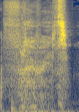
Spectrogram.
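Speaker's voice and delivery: whispered giggle on the word; laughing whisper. Real, not acted. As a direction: laugh it out under breath. Laughing at own slip.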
